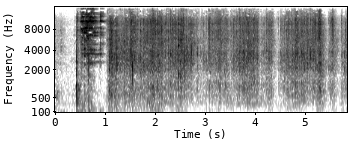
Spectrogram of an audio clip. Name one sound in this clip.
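A woman rustles a sheet of wrapping.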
